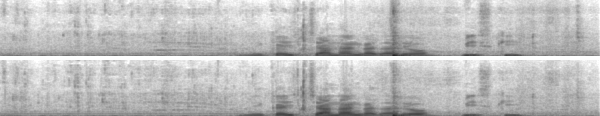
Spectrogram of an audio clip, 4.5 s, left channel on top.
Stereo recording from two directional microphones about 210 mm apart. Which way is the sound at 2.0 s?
15° right (ahead or behind).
